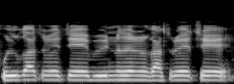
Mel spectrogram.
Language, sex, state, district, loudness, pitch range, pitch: Bengali, male, West Bengal, Malda, -12 LUFS, 200-205 Hz, 205 Hz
